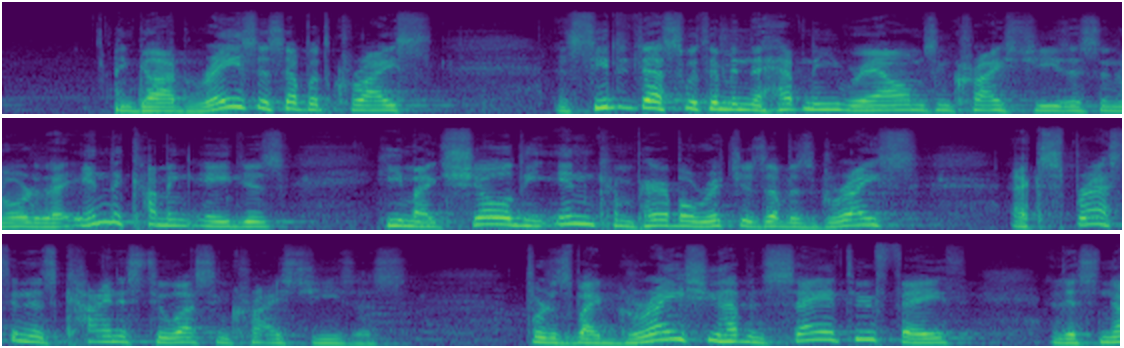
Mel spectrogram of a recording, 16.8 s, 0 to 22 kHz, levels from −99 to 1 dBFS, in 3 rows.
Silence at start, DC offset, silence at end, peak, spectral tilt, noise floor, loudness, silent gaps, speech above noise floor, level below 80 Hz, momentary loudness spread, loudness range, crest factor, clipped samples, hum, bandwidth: 0.55 s; under 0.1%; 0 s; -12 dBFS; -7.5 dB/octave; -67 dBFS; -31 LUFS; none; 36 dB; -62 dBFS; 10 LU; 4 LU; 20 dB; under 0.1%; none; 14 kHz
